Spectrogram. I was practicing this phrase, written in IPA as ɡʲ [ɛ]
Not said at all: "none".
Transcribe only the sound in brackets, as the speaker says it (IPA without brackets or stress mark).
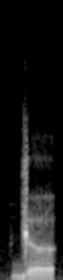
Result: ə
